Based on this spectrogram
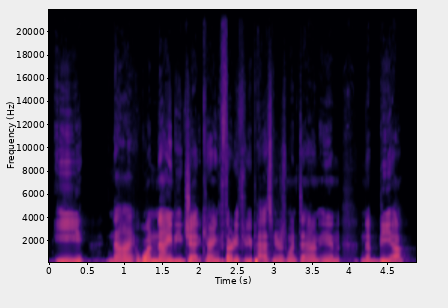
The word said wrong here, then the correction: Namibia: Oh, Namibia. – Namibia.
